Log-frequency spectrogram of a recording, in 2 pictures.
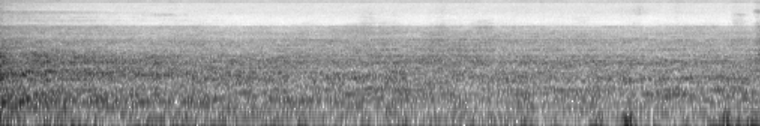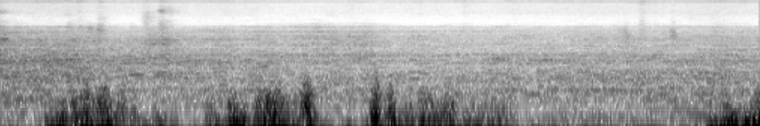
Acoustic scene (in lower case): street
